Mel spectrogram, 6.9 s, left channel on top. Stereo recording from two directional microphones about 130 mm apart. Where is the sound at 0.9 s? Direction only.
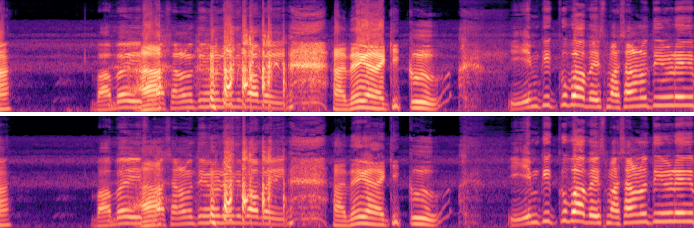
20° right (ahead or behind); by 4.8 s centre (ahead or behind).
